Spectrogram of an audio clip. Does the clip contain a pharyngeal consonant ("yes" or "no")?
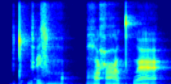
yes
